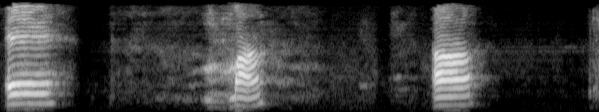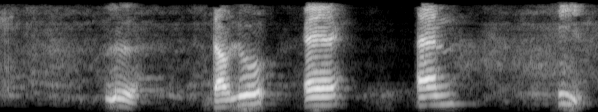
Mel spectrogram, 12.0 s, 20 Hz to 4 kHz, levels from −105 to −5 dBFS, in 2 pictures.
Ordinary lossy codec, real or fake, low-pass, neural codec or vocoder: MP3, 24 kbps; fake; 3.6 kHz; codec, 16 kHz, 8 kbps, FreqCodec, larger model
